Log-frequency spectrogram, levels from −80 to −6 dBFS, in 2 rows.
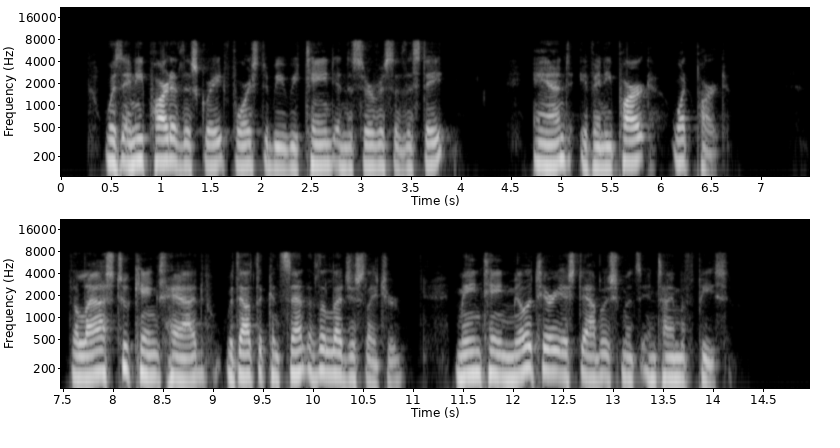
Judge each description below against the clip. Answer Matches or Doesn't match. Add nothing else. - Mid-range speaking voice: Matches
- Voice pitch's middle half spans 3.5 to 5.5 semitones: Doesn't match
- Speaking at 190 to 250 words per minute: Doesn't match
